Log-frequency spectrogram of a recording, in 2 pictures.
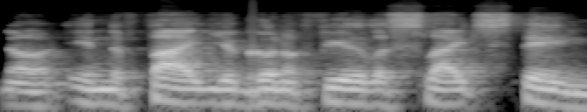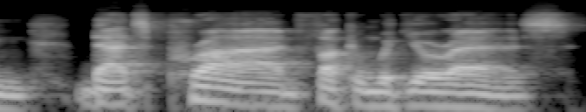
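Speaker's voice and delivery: low, slow, menacing impression; Ving Rhames. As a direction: lay it down deep and deliberate. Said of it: "you want me to be Ving Rhames?".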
